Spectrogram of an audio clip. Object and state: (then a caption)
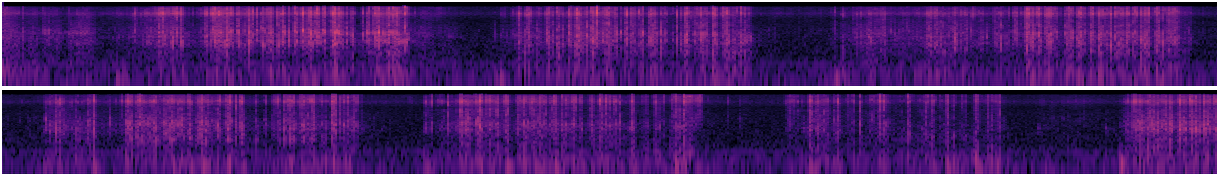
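Knitted mesh scrubber pad. A small white knitted mesh scrubber pad with a loop is held in one hand and scratched with long pink nails. Bursts of bright, crinkly scratching sound come in repeated passes, broken by short quiet gaps.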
